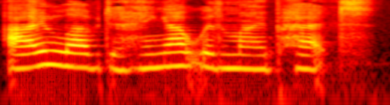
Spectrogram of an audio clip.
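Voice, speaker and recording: Young girl from the United States, aged seven, reading a letter at an unhurried pace with a gravelly edge. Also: sits high, little pitch movement. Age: child, seven years old.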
